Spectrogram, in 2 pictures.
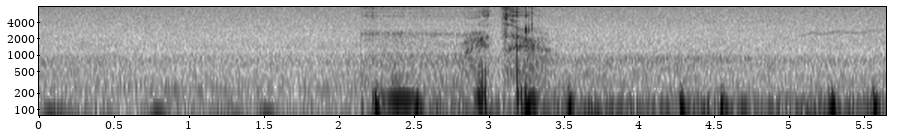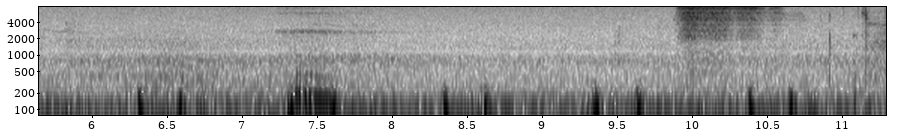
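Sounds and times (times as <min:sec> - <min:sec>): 
soft hum: 0:00.0 - 0:11.2
human heartbeat: 0:02.2 - 0:11.2
speech: 0:02.9 - 0:03.4.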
